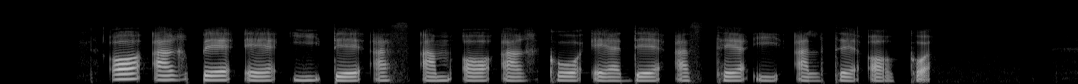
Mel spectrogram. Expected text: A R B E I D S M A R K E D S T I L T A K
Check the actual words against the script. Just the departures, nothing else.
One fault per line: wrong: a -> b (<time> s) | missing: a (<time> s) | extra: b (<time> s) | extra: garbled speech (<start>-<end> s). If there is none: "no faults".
no faults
